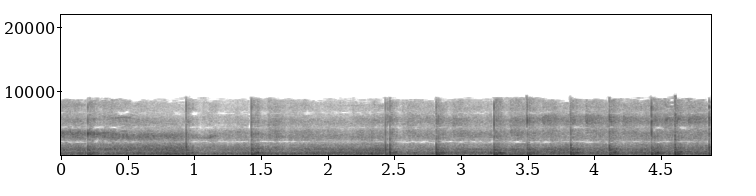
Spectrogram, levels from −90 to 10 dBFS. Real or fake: real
